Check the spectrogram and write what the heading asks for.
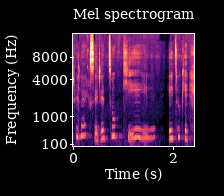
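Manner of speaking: easy, calming meditation-coach voice; soothing. Shown as a demonstration. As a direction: gently coax the body to let go. Coaching the body to relax.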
